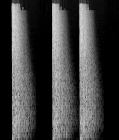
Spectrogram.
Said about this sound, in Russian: Эхо выстрелов разнеслось по кладбищу и затихло.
